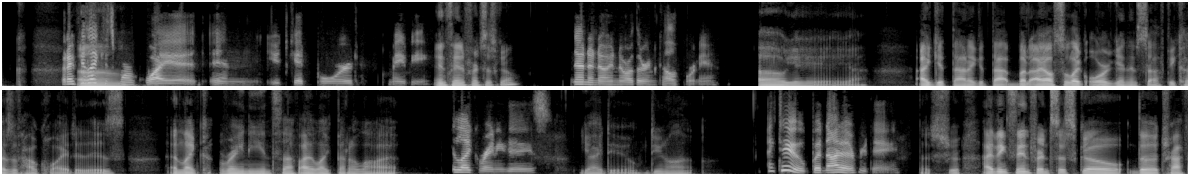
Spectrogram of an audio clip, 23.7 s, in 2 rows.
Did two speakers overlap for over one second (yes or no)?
no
